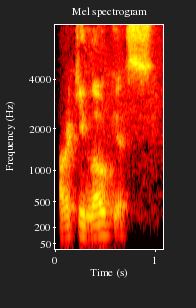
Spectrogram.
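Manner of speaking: usual speaking voice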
